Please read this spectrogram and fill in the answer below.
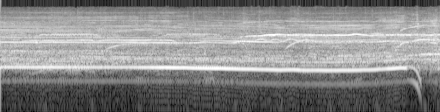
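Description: A football commentator's long drawn-out "goool" shout, one held high note that sags slightly in pitch past the middle and rises again as it ends.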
